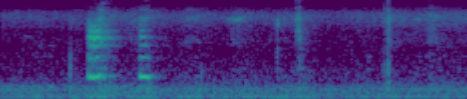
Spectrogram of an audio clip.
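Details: A Bengal kitten looking outside from a conservatory gives two short, high, strange chirping calls in quick succession in a quiet room.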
